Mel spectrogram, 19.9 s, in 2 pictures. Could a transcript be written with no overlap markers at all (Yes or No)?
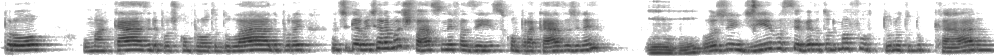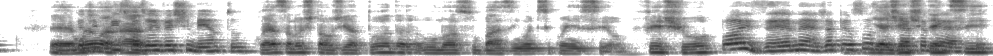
No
